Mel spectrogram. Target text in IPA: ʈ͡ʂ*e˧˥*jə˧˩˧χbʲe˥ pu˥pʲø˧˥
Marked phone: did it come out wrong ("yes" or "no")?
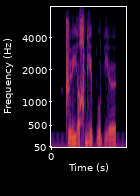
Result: yes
